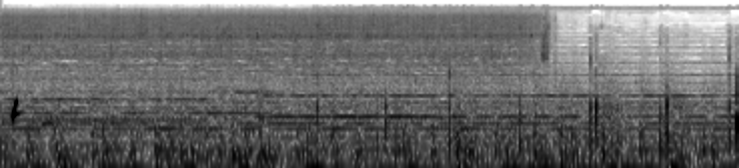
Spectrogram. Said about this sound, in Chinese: 我气昏了，他们刚一消失，我就奔进厨房，打了一盆自来水，把板刷丢进水盆。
